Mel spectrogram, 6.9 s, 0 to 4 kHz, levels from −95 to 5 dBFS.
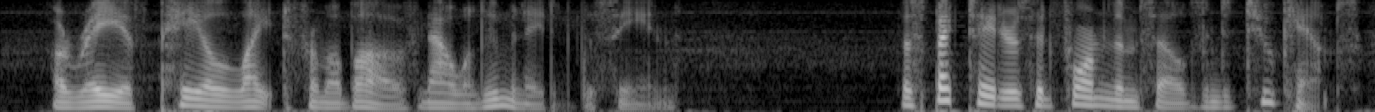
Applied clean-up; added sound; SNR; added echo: neural separator model SepFormer WHAM!.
